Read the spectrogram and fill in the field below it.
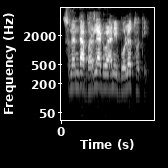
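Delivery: plain reading voice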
